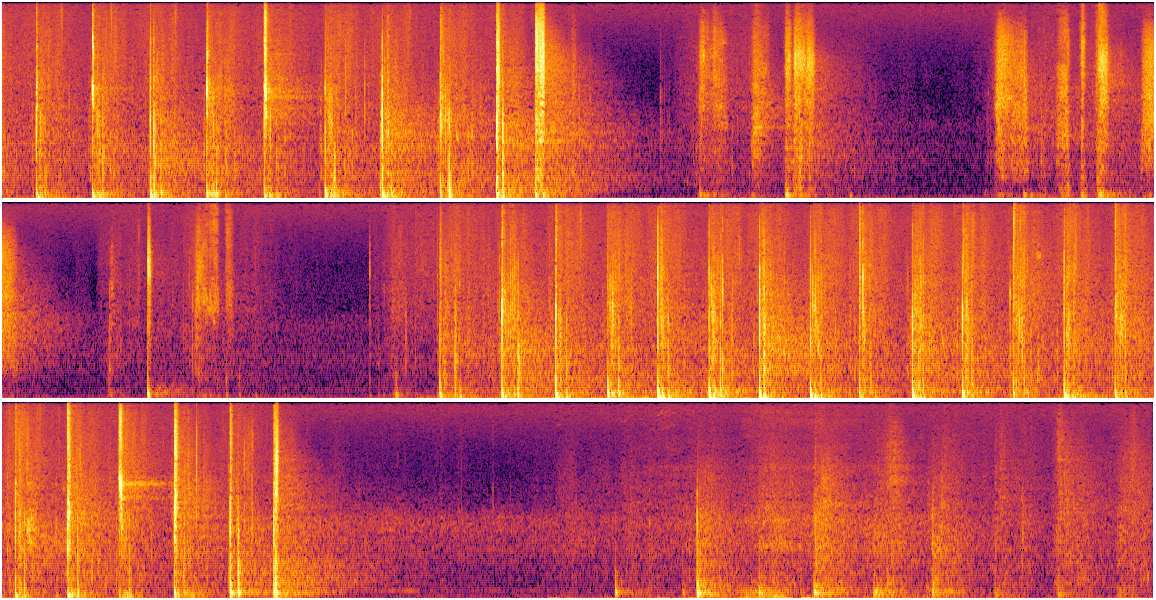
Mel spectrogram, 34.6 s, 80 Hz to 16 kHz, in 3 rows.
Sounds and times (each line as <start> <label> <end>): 0.0 Steps Indoor medium soft Shoe Sole accompanying wooden Floor 8.9
9.8 Steps Indoor medium soft Shoe Sole accompanying wooden Floor 14.6
15.2 Steps Indoor medium soft Shoe Sole accompanying wooden Floor 26.6
27.9 Steps Indoor medium soft Shoe Sole accompanying wooden Floor 34.5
